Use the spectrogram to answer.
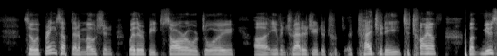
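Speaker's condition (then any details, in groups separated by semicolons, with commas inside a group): No condition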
